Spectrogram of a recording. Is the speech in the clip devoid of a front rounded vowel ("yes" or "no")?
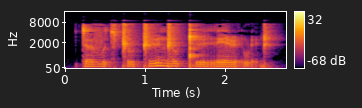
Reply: yes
